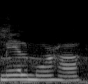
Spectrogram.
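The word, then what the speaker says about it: Mael Mórdha: And if you are Irish and watching this and your Irish is a different dialect from mine, don't tell me I'm butchering the pronunciation, because that's how you say it in my dialect.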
